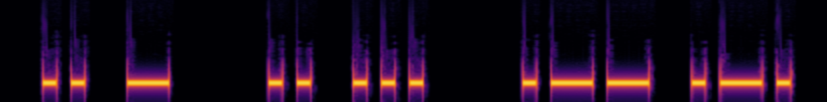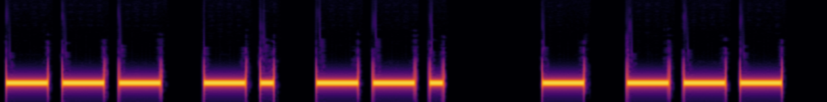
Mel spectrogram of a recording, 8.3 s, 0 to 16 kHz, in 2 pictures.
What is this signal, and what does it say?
Morse code, heard as a keyed tone, about 17 wpm, 700 Hz. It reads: IT IS WRONG TO
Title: Sentences from Top 1300 Words 17wpm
